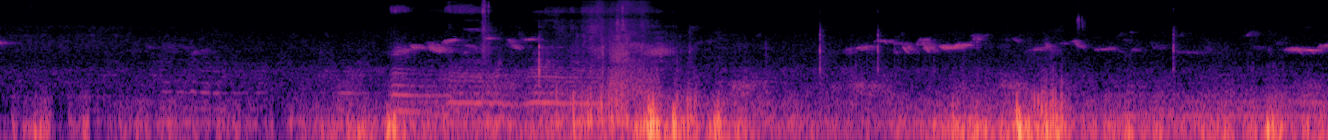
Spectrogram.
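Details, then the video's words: Many bumblebees on scabiosa flowers in a garden plot in Germany; a steady droning buzz rises partway through, then fades, amid wind rumble and high chirps from small birds. "Скабиоза и много шмелей. Скабиоза. Шмели на дачном участке в Германии."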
